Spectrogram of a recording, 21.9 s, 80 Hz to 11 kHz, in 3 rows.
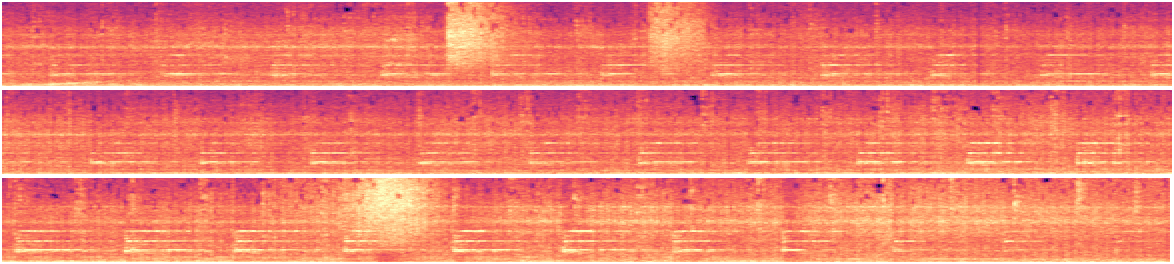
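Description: GE P42DC diesel locomotive running steadily: a constant engine drone with a steady whine above it. Short hisses of released air come about three and four seconds in and again about seventeen seconds in.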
